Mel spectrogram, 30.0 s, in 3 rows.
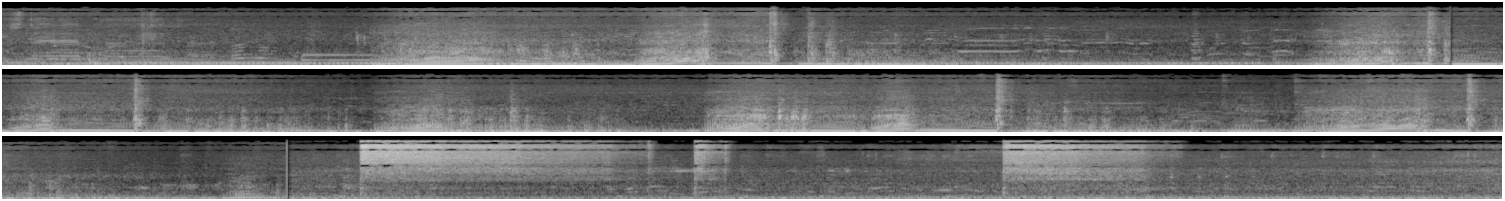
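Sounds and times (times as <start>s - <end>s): cars revving past: 0.0s - 6.4s, 8.4s - 25.2s.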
